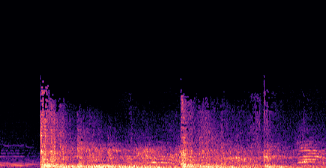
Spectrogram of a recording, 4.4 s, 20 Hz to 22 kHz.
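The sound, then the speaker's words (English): A sudden, heavy cannon blast at Fort Sumter on April 12, 1861, opens into a long roaring rumble, with further booming shots about a second apart, loud. Faint voices can be heard before and beneath the barrage. “The cannon spoke for war.”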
